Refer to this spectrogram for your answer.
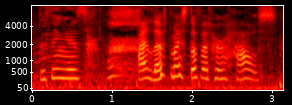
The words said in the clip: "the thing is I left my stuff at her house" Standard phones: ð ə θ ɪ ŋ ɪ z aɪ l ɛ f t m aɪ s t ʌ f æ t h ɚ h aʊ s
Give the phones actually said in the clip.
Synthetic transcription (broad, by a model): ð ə θ ɪ ŋ ɪ z aɪ l ɛ f t m aɪ s t ʌ f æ t h ɚ h aʊ s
